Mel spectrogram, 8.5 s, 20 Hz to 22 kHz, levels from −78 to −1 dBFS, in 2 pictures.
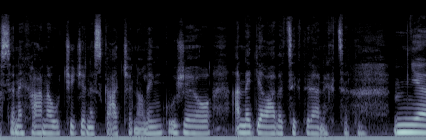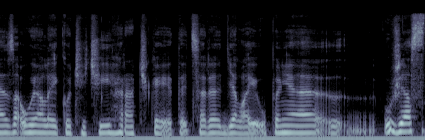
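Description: From the first moment to the last, the speech sits over a steady mains hum at 50 Hz, loud enough to be only around 10 dB below the talker. A ground loop or nearby transformer has let the power line leak into the signal path, giving a constant low drone with a buzz from its harmonics. On a spectrogram it shows as an unbroken horizontal line at 50 Hz with weaker parallel lines above; the waveform carries a persistent low-frequency ripple beneath the speech.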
